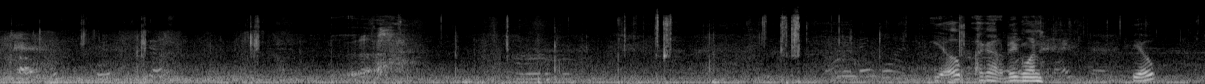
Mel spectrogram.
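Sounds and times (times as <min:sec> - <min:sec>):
low background rumble: 0:00.0 - 0:12.0
faint voices: 0:03.3 - 0:06.5.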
